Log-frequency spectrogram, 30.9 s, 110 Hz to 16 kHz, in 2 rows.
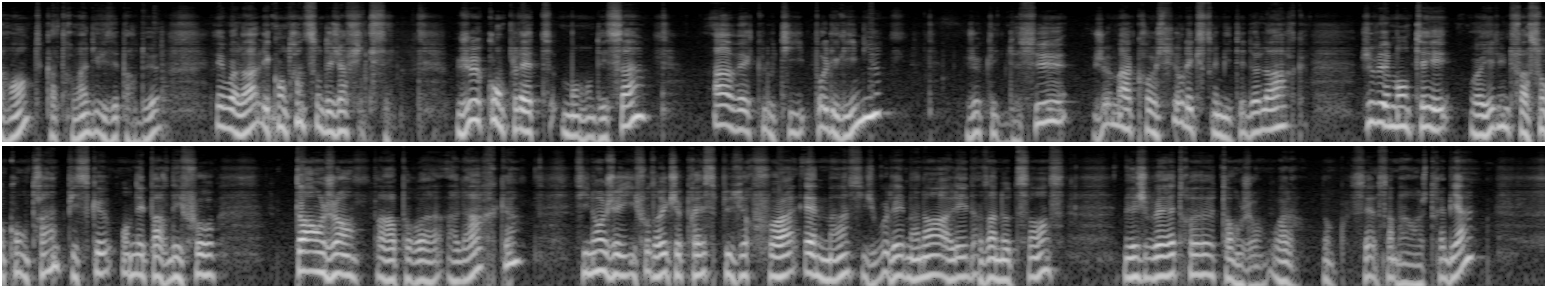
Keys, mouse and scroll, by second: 0.5 KP_Enter, 9.4 click, 12.4 click, 24.1 m, 24.9 m, 26.5 m, 27.0 m, 27.5 m.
